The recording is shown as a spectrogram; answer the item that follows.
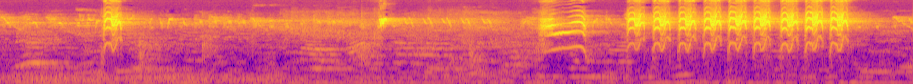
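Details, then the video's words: Little spiderhunter song while seeking a rival: scattered high thin notes and a short slurred phrase, then a fast, loud run of about ten sharp, high chirps. "Suara SogokOntong Gacor Nyecrett Ngeroll Mencari Lawan"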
